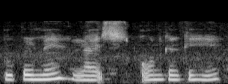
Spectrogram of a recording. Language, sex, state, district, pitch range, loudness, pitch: Hindi, female, Arunachal Pradesh, Papum Pare, 215-225 Hz, -13 LUFS, 220 Hz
